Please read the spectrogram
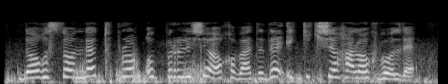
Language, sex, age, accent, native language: Uzbek, female, 18-24, Surxondaryo, Uzbek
